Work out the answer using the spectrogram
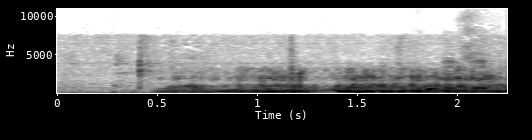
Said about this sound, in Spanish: Está echado. En el mejor. Está roncando, dejarle.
